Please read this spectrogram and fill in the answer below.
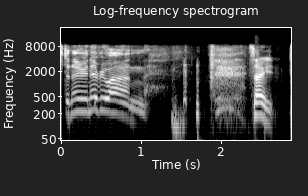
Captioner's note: chuckles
